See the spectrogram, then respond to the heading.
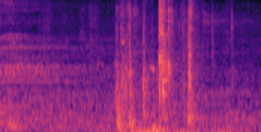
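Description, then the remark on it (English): A door without a lock is opened with a short cluster of clicks and clunks, a latch rattle followed by a heavier thump. “Mm, these doors without locks.”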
